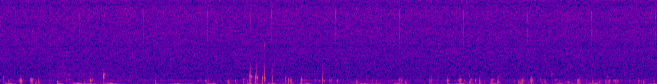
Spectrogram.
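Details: Stomach growling at night: frequent low gurgles and brief squelching pops from the belly as gas and fluid move; ordinary bowel sounds.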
